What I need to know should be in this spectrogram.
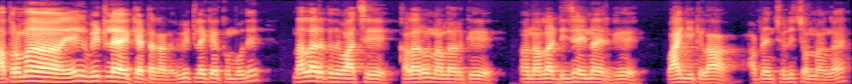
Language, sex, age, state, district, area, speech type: Tamil, male, 18-30, Tamil Nadu, Krishnagiri, rural, spontaneous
